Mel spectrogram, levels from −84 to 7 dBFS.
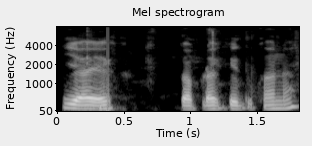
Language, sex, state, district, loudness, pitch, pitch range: Hindi, male, Chhattisgarh, Raigarh, -19 LUFS, 125 Hz, 120-130 Hz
